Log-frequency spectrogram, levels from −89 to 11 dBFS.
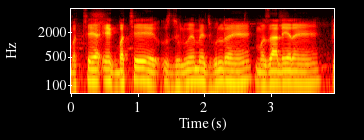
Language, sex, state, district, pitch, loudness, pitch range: Hindi, female, Bihar, Araria, 120 Hz, -21 LUFS, 115-125 Hz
